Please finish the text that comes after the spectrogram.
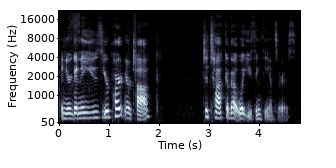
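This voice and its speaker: A woman's voice: mid-range voice, moderate pace, creaky, a little mellow. A woman teacher reading a picture book aloud to children in an instructive, questioning way. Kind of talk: children's read-aloud lesson.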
